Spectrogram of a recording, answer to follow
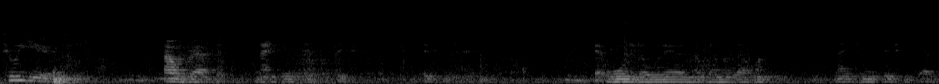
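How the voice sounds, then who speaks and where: A man's voice: medium pitch, fairly even intonation, moderate pace, long pauses. A man in his seventies, a veteran on a panel, giving short plain answers. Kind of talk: panel discussion. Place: panel room with audience. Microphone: phone live stream across the room. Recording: echoey room, far from mic, noisy.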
